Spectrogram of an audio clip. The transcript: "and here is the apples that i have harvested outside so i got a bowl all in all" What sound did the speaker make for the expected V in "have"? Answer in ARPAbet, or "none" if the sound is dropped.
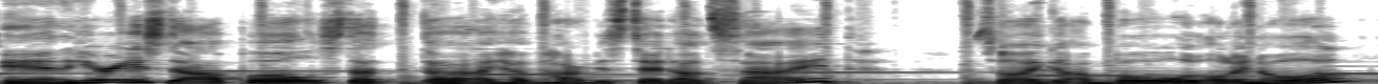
V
